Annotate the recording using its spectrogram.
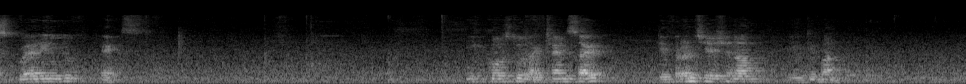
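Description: A middle-aged man speaks calmly and slowly, with long pauses, in a room with some echo.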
